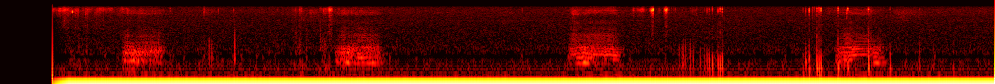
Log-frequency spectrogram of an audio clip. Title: Lilybell snoring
